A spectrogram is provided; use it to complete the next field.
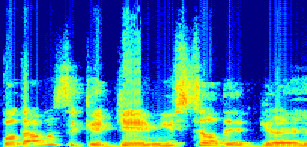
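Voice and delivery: play-acted kind, gracious, good-sport tone. Retelling own words to a losing opponent: imitating own nice sportsmanlike tone. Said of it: "I'm all nice".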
